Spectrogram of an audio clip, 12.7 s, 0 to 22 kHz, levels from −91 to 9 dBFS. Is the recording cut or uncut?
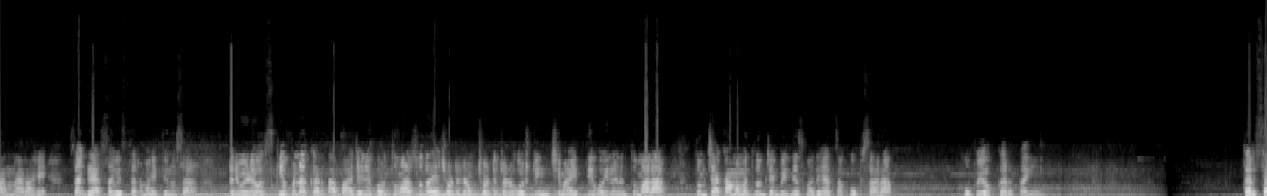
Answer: uncut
